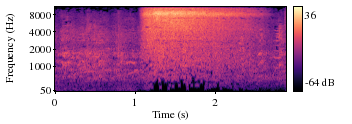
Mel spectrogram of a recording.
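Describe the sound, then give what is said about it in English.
A voice imitates a reverse snake hiss, a sex sound: a sudden sharp, airy inhaled hiss that starts abruptly after faint background noise and slowly fades. “We all make what I like to refer to as the backward snake. The sounds familiar, right?”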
